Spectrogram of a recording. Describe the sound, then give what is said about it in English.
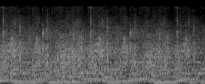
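Applause for two departing guests, a continuous, fairly faint patter of clapping hands that holds at an even level without breaks, over a low steady hum. “please, huge round of applause for Dennis and Angus.”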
